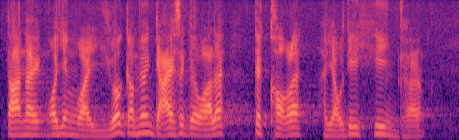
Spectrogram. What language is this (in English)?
Cantonese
